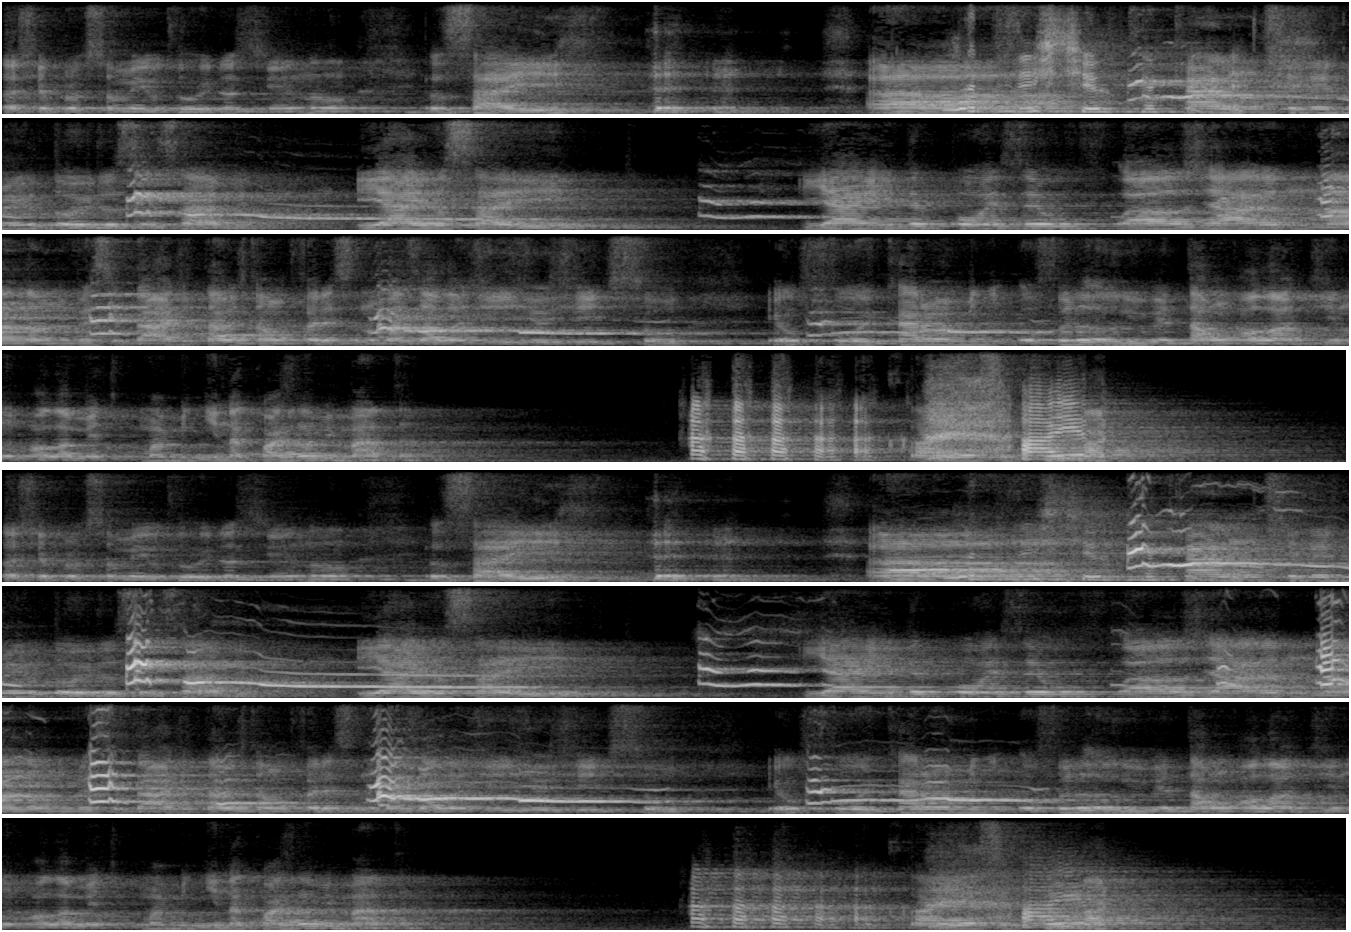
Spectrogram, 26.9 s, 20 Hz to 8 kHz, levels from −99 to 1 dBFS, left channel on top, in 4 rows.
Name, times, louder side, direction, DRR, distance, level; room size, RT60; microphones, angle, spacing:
voice 1, 0.0-3.8 4.1-5.4 5.9-8.1 8.5-9.7 10.7-17.0 17.3-22.3 24.7-25.7, left 1 dB, 15° left, 8 dB, 0.6 m, -38 dB
Dog, 4.4-5.3 5.6-6.8 7.4-9.4 10.2-10.9 12.3-12.9 13.3-13.6 13.9-14.2 14.5-15.0 15.3-16.8 17.5-18.7, right 9 dB, 75° right, 0.3 m, -31 dB
voice 2, 4.7-5.8 23.6-25.7, left 7 dB, 90° left, 13 dB, 0.5 m, -33 dB
20.5 x 8.0 x 4.2 m, 2.1 s
head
